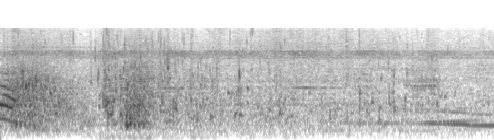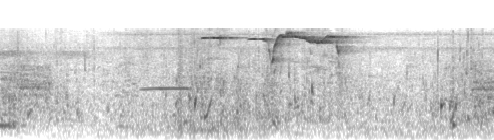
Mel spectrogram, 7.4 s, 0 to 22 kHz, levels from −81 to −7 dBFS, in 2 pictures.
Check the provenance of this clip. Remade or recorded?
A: recorded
